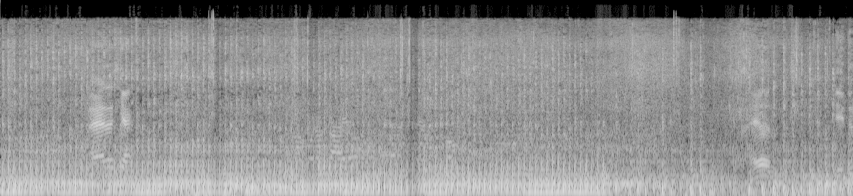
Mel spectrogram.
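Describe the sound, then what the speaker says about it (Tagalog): A fishing boat's engine runs with a loud, steady chugging drone close by, shifting to a rougher, lower throb near the end, while people talk over it. "Patigil-tigil yung makina namin."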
